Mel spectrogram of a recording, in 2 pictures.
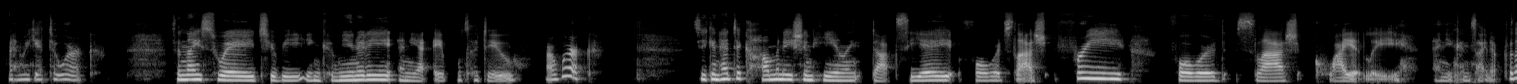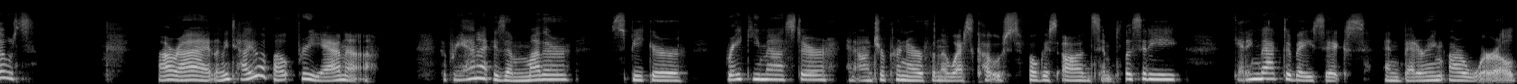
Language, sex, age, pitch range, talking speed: English, female, 20-39, 180-230 Hz, 140 wpm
